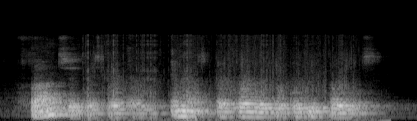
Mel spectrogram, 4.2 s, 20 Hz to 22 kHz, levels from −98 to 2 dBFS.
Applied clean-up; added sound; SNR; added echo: neural separator model SepFormer DNS4.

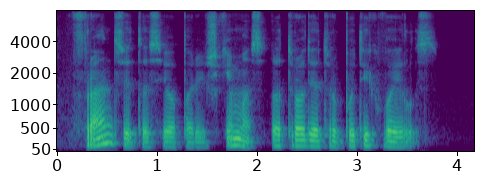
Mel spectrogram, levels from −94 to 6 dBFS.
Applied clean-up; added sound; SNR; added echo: none; none; none; none.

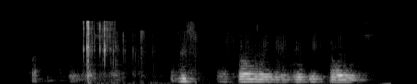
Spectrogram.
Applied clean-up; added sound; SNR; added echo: neural mask model DeepFilterNet 3.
